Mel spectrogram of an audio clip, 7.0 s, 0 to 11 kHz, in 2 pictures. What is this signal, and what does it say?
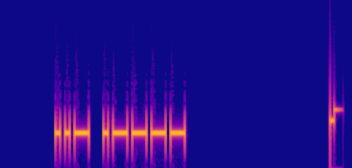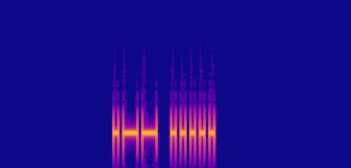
Morse code, heard as a keyed tone, about 25 wpm, 700 Hz. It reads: U 1 W 5
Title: Single-Letter Single-Number 25wpm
